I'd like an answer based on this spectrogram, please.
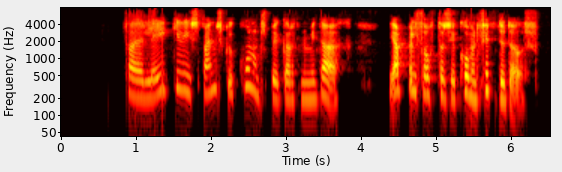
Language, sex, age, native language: Icelandic, female, 30-39, Icelandic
